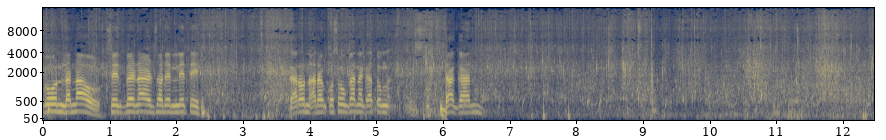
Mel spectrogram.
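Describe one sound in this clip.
A wooden paddle dips and splashes in the water.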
